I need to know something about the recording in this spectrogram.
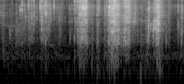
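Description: Foil trading-card packet (Panini Adrenalyn XL Premium) crinkling as it is torn open by hand, with louder bursts of crackle and ripping about a second in and again near the end.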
